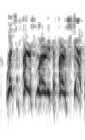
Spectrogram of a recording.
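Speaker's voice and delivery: very high put-on quizzing voice; Rusty. Old-timer quizzing a relapser on step one, high-pitched scolding. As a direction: imitate a squeaky, insistent old-timer. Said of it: "he said it like this".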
